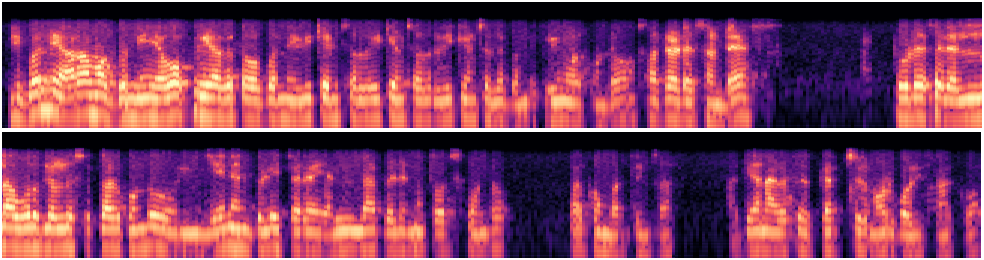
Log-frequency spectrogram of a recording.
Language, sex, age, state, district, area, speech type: Kannada, male, 30-45, Karnataka, Kolar, rural, conversation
